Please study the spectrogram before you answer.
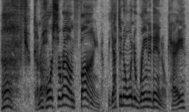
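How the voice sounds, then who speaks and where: Exasperated shopkeeper, animated and high-pitched. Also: male voice, brisk, husky, exaggerated voice. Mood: annoyed. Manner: scolding, weary, lecturing. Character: exasperated but forgiving male shop owner. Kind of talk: scripted video game voice acting.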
